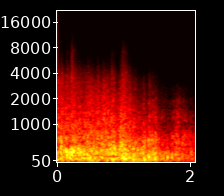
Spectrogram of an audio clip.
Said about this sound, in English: A moment later, a flash of sheet lightning and a low rumble of thunder came from where it had fled.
